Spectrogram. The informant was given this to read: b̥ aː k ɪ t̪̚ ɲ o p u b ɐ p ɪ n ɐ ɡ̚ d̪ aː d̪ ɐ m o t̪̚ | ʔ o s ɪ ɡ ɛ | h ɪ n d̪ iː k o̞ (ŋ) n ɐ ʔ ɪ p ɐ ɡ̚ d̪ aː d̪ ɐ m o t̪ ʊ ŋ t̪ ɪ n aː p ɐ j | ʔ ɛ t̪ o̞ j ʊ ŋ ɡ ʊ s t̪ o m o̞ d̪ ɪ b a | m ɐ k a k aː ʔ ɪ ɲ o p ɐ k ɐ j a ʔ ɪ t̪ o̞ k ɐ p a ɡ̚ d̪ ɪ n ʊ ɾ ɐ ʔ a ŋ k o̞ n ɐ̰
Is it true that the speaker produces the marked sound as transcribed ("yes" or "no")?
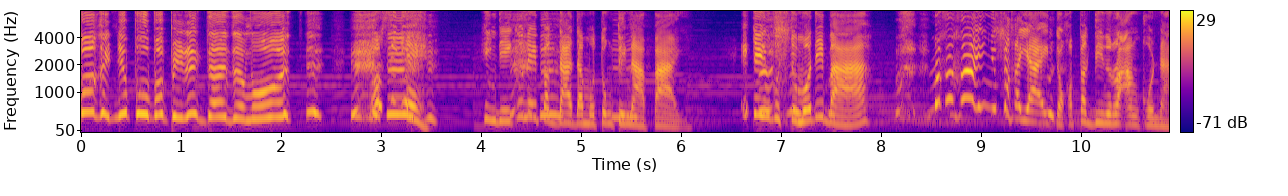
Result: no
